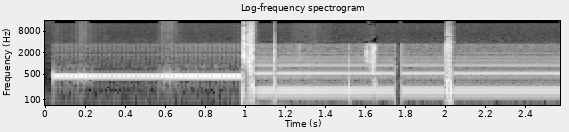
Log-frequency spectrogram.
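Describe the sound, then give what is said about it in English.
A steady phone tone cuts off with a sharp click as the line picks up, giving way to a loud buzzing hum broken by crackling static pops. No voices. “Oh, now we got static.”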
